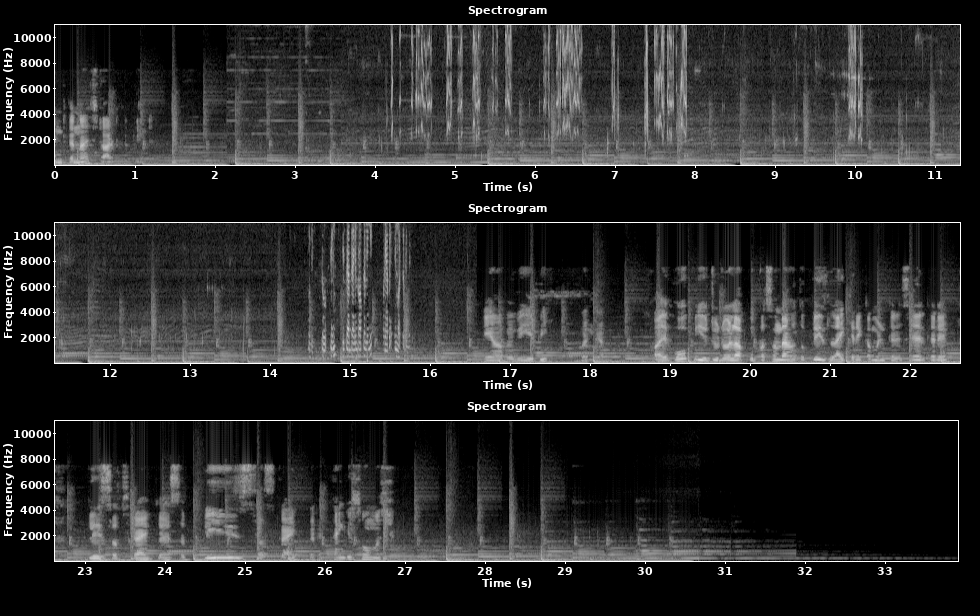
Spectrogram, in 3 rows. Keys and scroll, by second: 4.5 space, 4.8 space, 7.7-10.0 typing, 11.1-14.1 typing, 15.4 ctrl+i, 16.1 space, 16.4 ctrl+0.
